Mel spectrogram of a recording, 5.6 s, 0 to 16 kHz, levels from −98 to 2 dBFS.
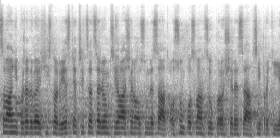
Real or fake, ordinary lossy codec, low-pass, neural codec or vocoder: fake; AAC, 64 kbps; 14.4 kHz; autoencoder, 48 kHz, 128 numbers a frame, DAC-VAE, trained on Japanese speech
